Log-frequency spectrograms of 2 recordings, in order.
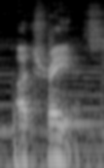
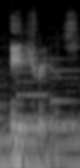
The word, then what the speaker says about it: Atreus: For those of you who know the series, know that his name is pronounced Atreus, but we've always liked the pronunciation of Atreus.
